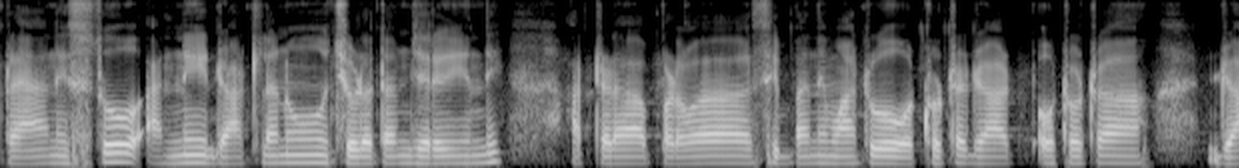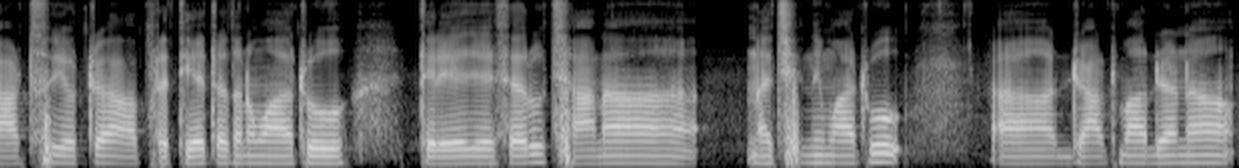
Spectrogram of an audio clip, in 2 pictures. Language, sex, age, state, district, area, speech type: Telugu, male, 18-30, Telangana, Medchal, urban, spontaneous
